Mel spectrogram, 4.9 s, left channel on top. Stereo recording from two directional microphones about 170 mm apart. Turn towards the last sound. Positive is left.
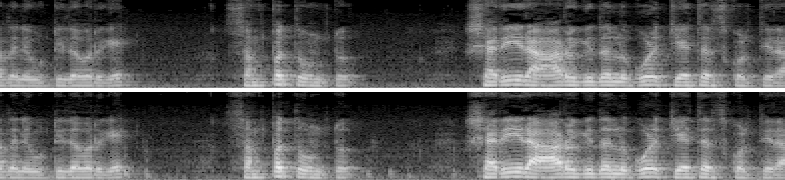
turn(degrees=25)  # may be behind; listen again after turning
